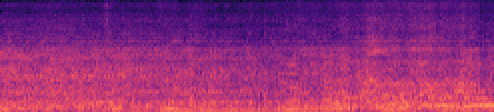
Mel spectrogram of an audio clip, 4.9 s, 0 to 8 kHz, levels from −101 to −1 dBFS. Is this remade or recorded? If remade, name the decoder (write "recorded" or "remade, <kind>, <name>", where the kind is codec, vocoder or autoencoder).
remade, codec, SNAC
